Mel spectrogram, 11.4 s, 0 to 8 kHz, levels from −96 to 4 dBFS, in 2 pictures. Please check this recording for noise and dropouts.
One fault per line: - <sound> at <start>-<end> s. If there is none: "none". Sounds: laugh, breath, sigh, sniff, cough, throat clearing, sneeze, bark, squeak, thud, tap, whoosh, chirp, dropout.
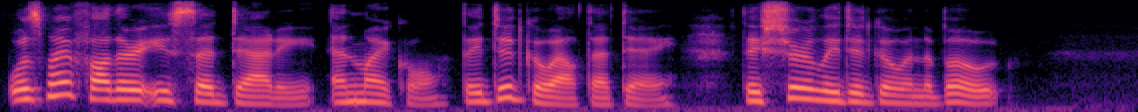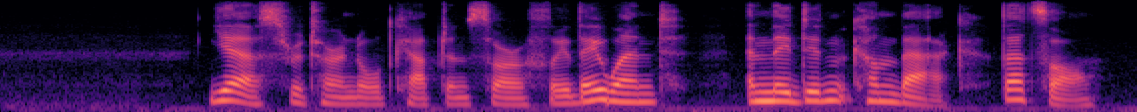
none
